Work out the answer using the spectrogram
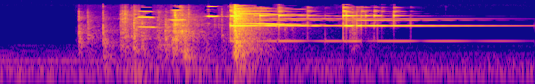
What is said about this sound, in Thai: ด้วยความตื่นเต้นเขาจึงรีบวางเครื่องรางลงก่อนจะเปิดประตูหน้าร้านและก้าวเท้าออกไปข้างนอก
